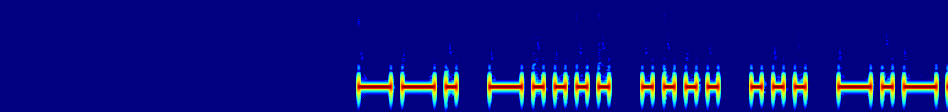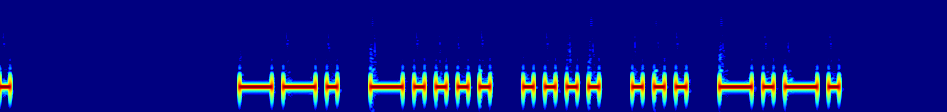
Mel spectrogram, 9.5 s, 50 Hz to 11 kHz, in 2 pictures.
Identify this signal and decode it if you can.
Morse code, heard as a keyed tone, about 22 wpm, 700 Hz. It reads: G6HSC G6HSC
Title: DXCC-100 Call Signs - 5 Characters - Repeated 2x - 22wpm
